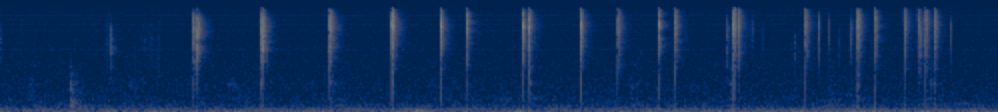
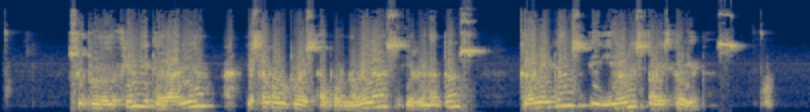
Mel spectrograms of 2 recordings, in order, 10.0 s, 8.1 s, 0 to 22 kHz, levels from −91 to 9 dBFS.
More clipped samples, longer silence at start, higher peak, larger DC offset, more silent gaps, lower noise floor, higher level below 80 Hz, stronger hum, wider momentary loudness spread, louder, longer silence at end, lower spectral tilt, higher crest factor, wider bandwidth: second, under 0.1% vs 0.2%; first, 1.1 s vs 0.05 s; about the same, 0 dBFS vs 0 dBFS; neither; neither; first, -63 dBFS vs -50 dBFS; second, -64 dBFS vs -46 dBFS; neither; first, 20 LU vs 6 LU; second, -35 LUFS vs -6 LUFS; first, 0.55 s vs 0.4 s; second, 2 dB/octave vs -3 dB/octave; first, 40 dB vs 8 dB; second, 16.5 kHz vs over 20 kHz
